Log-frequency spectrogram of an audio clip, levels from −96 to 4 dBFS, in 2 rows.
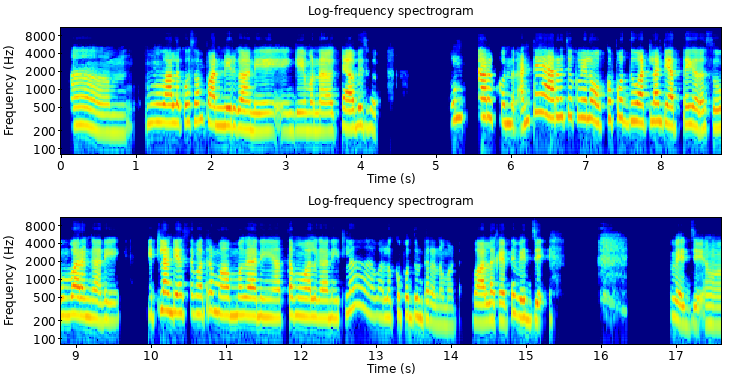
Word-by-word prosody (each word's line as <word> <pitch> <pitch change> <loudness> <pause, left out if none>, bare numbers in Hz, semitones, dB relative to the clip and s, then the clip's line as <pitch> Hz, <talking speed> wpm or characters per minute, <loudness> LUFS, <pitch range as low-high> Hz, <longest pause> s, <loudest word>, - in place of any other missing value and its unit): ఆ! - - -1 1.2
వాళ్ళ 275 0 +6
కోసం 290 +1 -1
పన్నీర్ 245 -2 +4
గాని, 205 -2 +1 0.3
ఇంకేమన్నా 200 0 -2 0.2
క్యాబేజ్ 225 +1 +3 1.2
ఉంటారు 345 +1 +4
కొందరు. 270 -3 -4
అంటే 305 +8 -1 0.2
ఆ - - +10
రోజు 350 +1 -3
ఒకవేళ 335 -1 0
ఒక్కపొద్దు 320 0 -3
అట్లాంటి 290 0 +2
అత్తయి 260 +1 -1
కదా! 210 -2 +2
సోమవారం 245 +1 +2
గాని 205 0 -3 0.5
ఇట్లాంటివి 285 +1 +3
అస్తే 275 0 -11
మాత్రం 290 +3 -3
మా 255 - +2
అమ్మ 250 +1 -4
గాని, 240 -1 +1 0.2
అత్తమ్మ 245 +2 -4
వాళ్ళు 235 0 -1
గాని 220 0 -3
ఇట్లా 290 +8 -8 0.3
వాళ్ళు 230 -1 -8
ఒక్క 260 - -8
పొద్దుంటారన్నమాట 195 -9 -7 0.3
వాళ్ళకైతే 200 +4 +1
వెజ్జే. 210 -3 -2 1.8
వేజ్జే. 175 -3 -2
ఆ! - - -7
245 Hz, 125 wpm, -24 LUFS, 215-280 Hz, 1.8 s, ఆ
